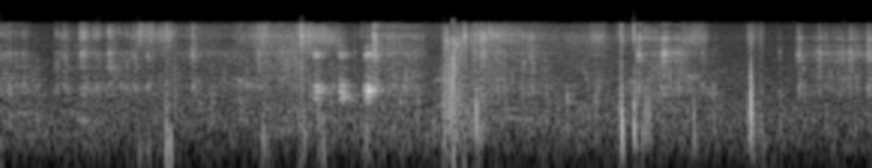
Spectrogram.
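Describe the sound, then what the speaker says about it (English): Minecraft chickens clucking and squawking in a steady, overlapping stream at close range, with occasional soft footstep-like taps beneath them and no talk in the clip. "Come on, chickens. Get in the lovely house."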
